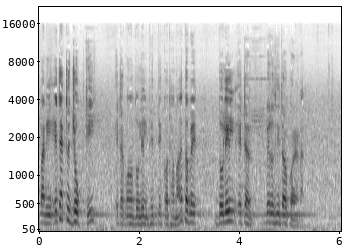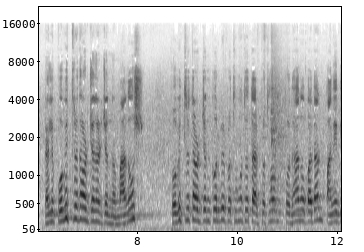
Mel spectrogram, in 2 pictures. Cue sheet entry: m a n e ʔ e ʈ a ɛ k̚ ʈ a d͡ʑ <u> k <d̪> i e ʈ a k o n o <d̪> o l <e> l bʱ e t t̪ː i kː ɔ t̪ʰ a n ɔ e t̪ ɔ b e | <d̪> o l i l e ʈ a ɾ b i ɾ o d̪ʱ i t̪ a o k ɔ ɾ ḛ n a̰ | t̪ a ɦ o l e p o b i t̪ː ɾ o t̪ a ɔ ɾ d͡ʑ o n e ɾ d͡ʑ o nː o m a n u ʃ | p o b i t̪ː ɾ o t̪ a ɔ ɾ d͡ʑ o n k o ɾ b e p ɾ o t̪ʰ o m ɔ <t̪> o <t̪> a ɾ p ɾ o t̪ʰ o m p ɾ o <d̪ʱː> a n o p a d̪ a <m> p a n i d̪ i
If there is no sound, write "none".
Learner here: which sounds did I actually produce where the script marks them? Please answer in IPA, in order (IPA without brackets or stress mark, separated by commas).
o, t̪, d̪, i, d̪, t̪, t̪, d̪ʱ, n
